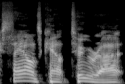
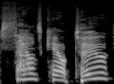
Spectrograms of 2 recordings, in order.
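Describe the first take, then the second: First: Casual checking question; lightly voiced Skips. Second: High, drawn-out incredulous question; Rigby's mock dismay. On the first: Skips checking the jinx rules with Mordecai, casual. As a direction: ask it evenly, barely acted. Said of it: "Skips is like". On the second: Rigby learning sounds count, high incredulous mock whine. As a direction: stretch it out, rising in disbelief. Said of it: "Rigby's like".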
